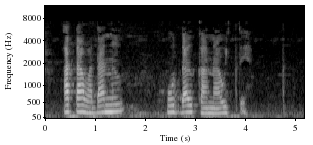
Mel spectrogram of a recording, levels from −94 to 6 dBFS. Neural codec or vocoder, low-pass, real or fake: none; 7.2 kHz; real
